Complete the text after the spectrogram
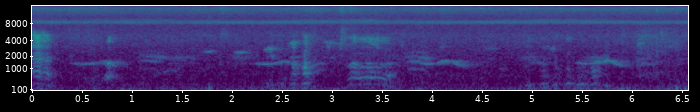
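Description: A goat gives a wavering, nasal bleat over a steady low rumble of wind.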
